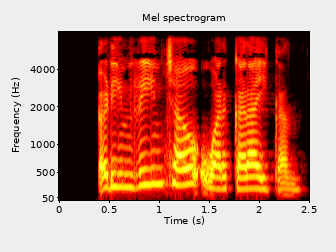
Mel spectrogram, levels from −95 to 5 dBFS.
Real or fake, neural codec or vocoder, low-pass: real; none; 7.2 kHz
